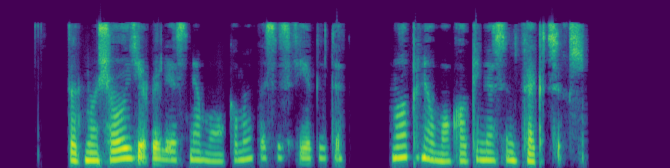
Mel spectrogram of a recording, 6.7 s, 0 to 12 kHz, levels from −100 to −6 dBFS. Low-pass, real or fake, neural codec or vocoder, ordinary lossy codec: 7.2 kHz; fake; codec, 16 kHz, 2 kbps, X-Codec, HuBERT features, trained on balanced general audio; AAC, 32 kbps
